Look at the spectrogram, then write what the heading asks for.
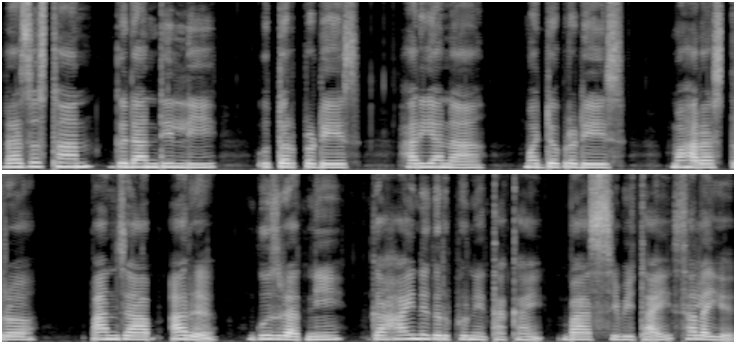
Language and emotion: Bodo, neutral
